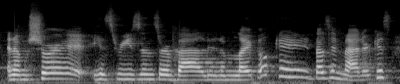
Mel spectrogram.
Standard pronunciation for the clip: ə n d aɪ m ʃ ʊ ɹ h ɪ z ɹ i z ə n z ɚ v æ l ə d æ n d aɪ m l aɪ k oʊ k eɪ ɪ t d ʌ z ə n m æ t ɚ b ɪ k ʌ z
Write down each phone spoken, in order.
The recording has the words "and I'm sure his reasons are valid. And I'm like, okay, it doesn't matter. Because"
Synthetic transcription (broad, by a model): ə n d aɪ m ʃ ʊ ɹ h ɪ z ɹ i z ə n z ɚ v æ l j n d aɪ m l aɪ k oʊ k eɪ ɪ t d ʌ z ə n m æ t ɚ k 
